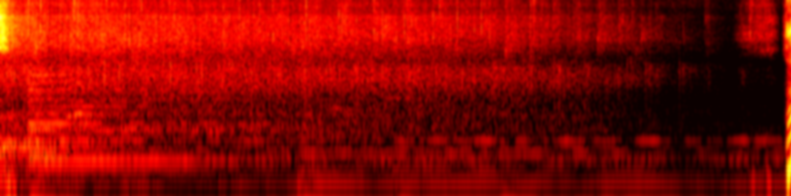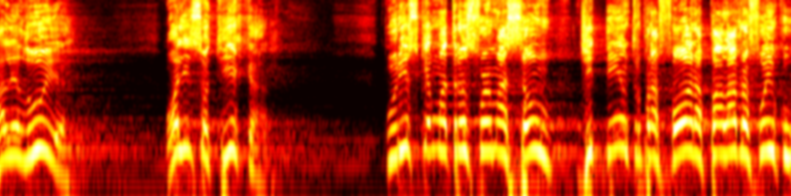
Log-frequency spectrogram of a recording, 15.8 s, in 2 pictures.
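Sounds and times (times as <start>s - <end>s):
audience applauding: 0.0s - 7.4s
speech: 7.9s - 8.8s, 9.6s - 10.7s, 11.8s - 15.8s.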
